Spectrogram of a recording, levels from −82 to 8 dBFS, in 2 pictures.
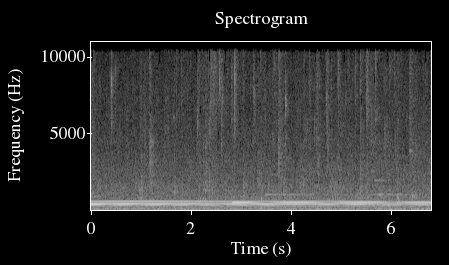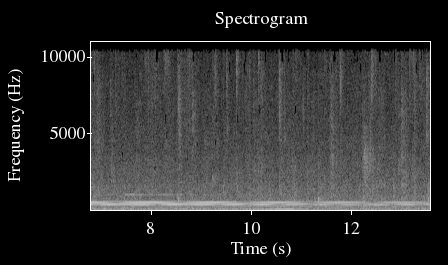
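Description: No audible technical faults are present anywhere in the recording.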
